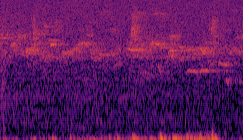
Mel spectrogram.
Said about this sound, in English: And just be in that state of alertness, of presence, aware of your breath aware of the sounds of the forest,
